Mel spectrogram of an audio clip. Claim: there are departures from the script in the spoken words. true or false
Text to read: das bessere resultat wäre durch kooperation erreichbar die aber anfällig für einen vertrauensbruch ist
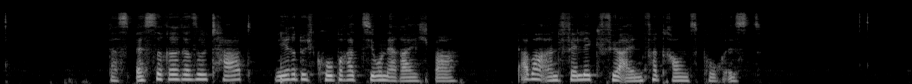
true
